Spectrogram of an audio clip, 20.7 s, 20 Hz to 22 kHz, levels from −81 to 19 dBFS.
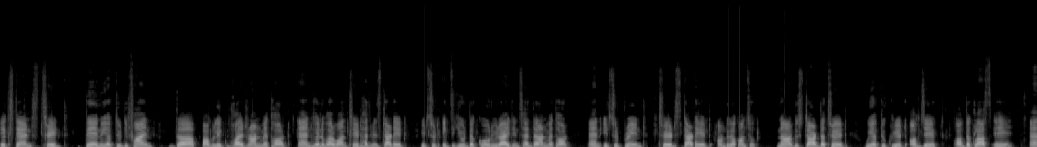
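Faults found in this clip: CD scratch ticks, 8.03 to 9.16 s and 14.11 to 15.92 s: short clicks, up to about 3 ms, about five a second. Scratch beats error correction once per disc turn; player patches over.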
